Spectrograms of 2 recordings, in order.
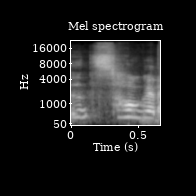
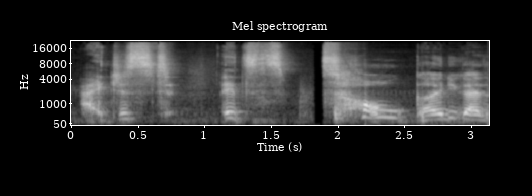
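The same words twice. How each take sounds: First: Higher, louder gushing; excited exclaim. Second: Slow, breathless whisper of awe; slow awestruck whisper; gushing whisper. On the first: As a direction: burst out with delight. Same words, now exclaimed. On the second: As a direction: whisper it slowly like a secret. Gushing about the series. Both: Acted.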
